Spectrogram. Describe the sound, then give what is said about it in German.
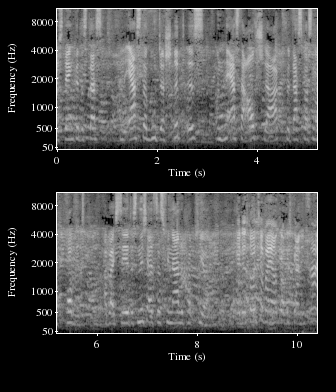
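A man speaks in the foreground while a steady wash of overlapping background chatter and murmuring voices fills a busy, well-attended bar during a monthly SPD political regulars' meeting, continuous throughout. “Dieser politische Stammtisch der SPD findet jeden Monat in einer gut besuchten Bar statt.”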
